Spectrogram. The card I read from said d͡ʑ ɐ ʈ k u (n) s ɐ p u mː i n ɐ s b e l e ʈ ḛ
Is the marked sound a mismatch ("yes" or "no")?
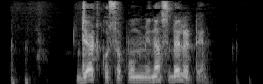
yes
